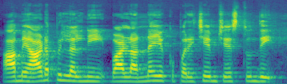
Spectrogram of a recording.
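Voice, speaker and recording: A woman reading an audio novel aloud, voicing a knowing young woman who warns and teases her hostel mate in a flat, even tone. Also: medium pitch, brisk, close to an everyday voice. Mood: teasing warning.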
